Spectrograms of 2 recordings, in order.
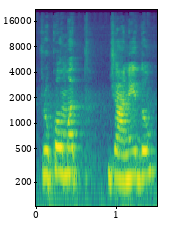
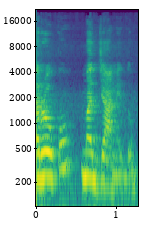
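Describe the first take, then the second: First: "रुको मत", a clear break, then "जाने दो"; pause after मत. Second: "रोको", a clear break, then "मत जाने दो"; pause after रोको. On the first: Teacher showing punctuation changes meaning, pausing after "मत". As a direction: break the phrase right after "मत", before "जाने दो". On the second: Teacher showing punctuation changes meaning, pausing after "रोको". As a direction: break the phrase right after "रोको", keep "मत जाने दो" together. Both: Shown as a demonstration. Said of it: "सिर्फ एक पंक्चुएशन का ही तो फ़र्क है".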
